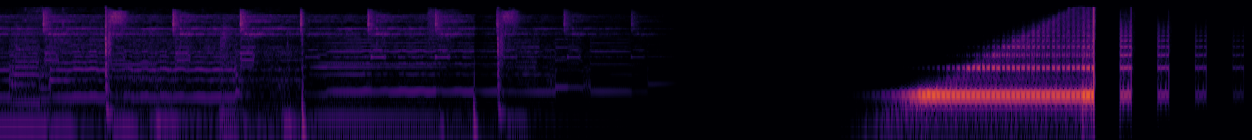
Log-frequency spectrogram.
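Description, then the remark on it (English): A telephone ring back tone, played as a transition back into a recording after a commercial break: after a brief run of soft electronic tones, a loud steady buzzing tone swells up, cuts off abruptly, and leaves a few quick fading echoes. No one speaks. “I I was laughing when we came in because we have a ring back, which you probably just heard to ring us right back into the audio um, from the commercial.”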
